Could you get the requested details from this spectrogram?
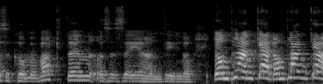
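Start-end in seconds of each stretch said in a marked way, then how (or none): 2.1-3.2 put-on high, loud childish snitching; imitating a man tattling, pitched way up; shrill mocking tell-tale cry. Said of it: "Han golar liksom ut dem".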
